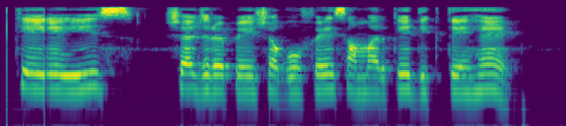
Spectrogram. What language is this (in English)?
Urdu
